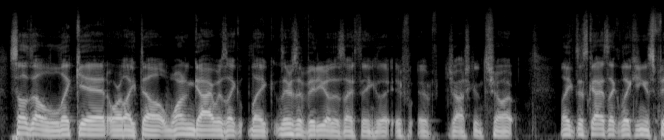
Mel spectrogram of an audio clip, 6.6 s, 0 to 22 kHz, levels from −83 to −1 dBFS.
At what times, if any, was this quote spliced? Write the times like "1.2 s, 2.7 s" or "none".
none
